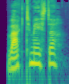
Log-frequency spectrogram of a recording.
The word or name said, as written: vagtmester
